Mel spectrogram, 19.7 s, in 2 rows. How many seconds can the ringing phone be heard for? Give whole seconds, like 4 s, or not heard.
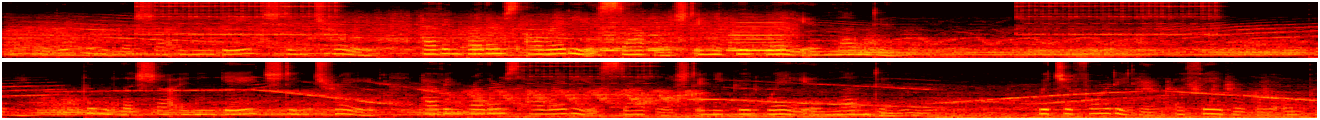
4 s.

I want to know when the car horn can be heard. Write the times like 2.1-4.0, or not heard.
4.5-5.8.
